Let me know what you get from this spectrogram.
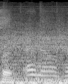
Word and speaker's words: NAV: And is it, I don't know if I pronounce it correctly, but is it NAF that the organization... – NAF? – Is it NAF? – NAV? – Yes, NAV.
